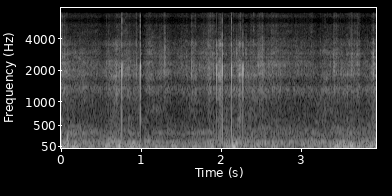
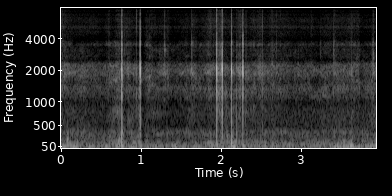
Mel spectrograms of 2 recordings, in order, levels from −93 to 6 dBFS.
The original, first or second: first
